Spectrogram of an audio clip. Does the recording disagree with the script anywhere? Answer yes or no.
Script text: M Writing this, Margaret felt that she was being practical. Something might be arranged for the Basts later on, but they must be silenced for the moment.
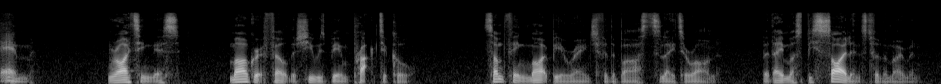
no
